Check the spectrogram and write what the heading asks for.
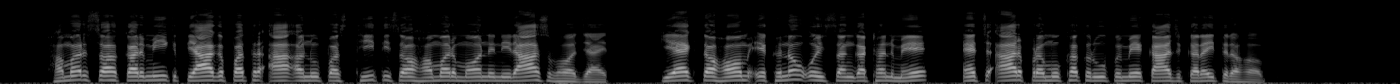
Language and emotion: Maithili, sad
